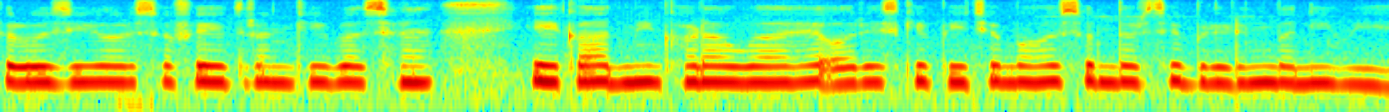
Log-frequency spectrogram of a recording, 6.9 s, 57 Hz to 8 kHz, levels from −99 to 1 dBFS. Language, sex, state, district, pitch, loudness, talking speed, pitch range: Hindi, female, Goa, North and South Goa, 215 Hz, -15 LUFS, 180 wpm, 215-220 Hz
